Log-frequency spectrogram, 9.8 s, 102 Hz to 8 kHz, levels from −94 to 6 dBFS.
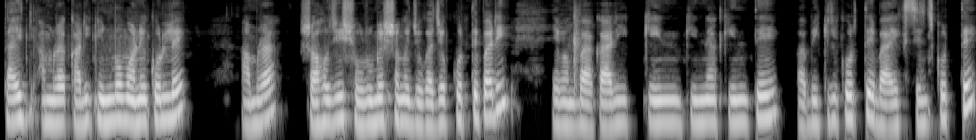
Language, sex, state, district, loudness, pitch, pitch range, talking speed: Bengali, female, West Bengal, Paschim Medinipur, -17 LUFS, 180 Hz, 175-205 Hz, 165 wpm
